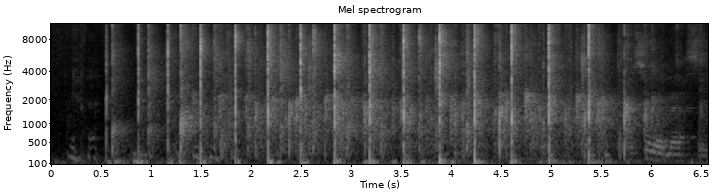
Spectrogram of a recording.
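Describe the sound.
A brief round of applause: sharp, distinct hand claps in a quick, fairly steady rhythm, with people murmuring and talking underneath the clapping.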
